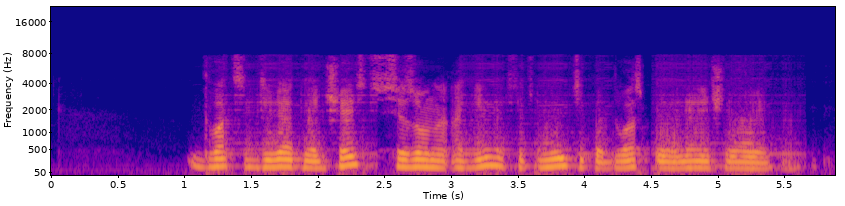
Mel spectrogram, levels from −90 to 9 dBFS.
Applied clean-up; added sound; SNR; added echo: neural separator model SepFormer DNS4.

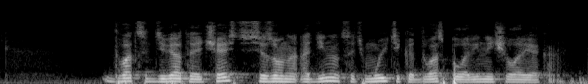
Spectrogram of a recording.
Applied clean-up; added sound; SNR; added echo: none; none; none; none.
